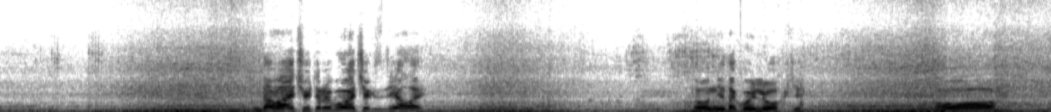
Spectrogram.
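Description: A car engine rumbles and revs while pulling through mud.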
